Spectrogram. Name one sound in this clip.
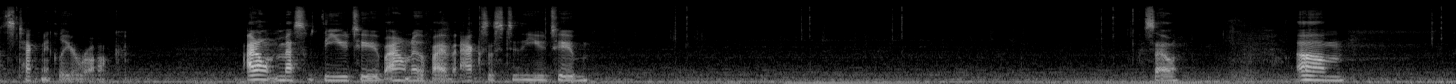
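A woman talks with animation into a close microphone.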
